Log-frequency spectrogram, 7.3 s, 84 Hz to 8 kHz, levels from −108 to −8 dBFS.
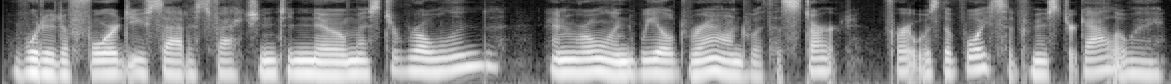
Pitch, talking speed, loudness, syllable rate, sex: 155 Hz, 195 wpm, -18 LUFS, 5.0 syllables/s, female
